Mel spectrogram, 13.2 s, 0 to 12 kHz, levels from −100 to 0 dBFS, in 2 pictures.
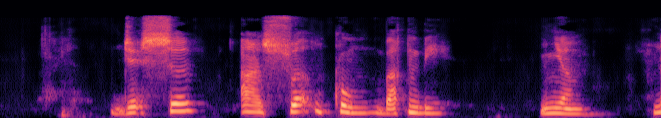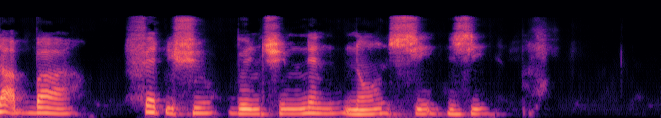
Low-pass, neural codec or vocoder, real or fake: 7.2 kHz; codec, 16 kHz, 4 kbps, X-Codec, WavLM features, trained on Multilingual LibriSpeech; fake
